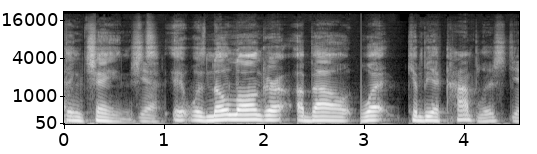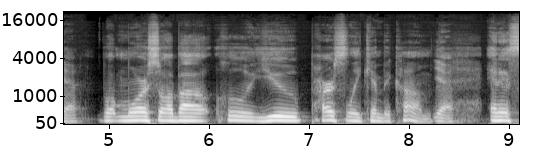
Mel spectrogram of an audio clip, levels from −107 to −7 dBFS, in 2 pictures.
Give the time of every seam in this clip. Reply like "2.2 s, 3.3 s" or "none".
1.0 s, 2.9 s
